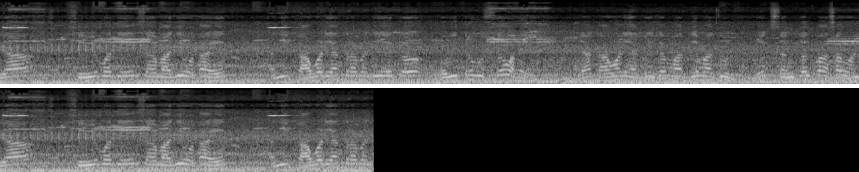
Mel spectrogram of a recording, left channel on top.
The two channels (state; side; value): drops out; right; at 3.8 s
